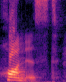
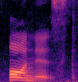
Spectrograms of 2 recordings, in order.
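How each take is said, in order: First: The word begins with an H sound. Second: The word begins with a vowel sound. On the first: The speaker calls it wrong. "many people pronounce it as honest" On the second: The speaker calls it right. "You need not pronounce this H here. The correct pronunciation of this word is honest"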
